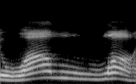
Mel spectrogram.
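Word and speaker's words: والله: lam menjadi huruf wau tapi wallah ya bukan wau loh disempurnakan dulu pengucapan huruf wwnya dengan memajukan kedua bibirnya wa wallahu lanya dibaca Dua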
